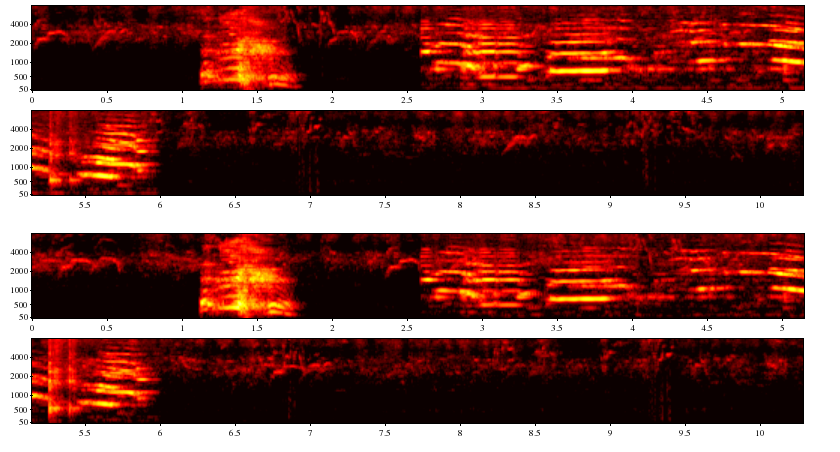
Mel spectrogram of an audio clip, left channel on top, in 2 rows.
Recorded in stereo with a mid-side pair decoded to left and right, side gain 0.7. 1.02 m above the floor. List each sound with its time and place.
1.1 s a sneeze: 40° right, 1.4 m
2.6 s a violin: 20° left, 0.8 m
5.2 s a dropped coin: 65° right, 1.3 m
